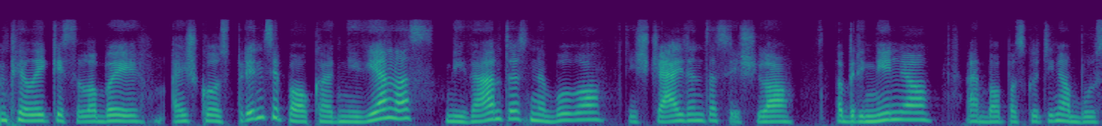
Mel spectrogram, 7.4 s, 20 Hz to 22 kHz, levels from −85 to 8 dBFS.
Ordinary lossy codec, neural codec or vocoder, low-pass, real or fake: Opus, 16 kbps; codec, 24 kHz, 0.9 kbps, WavTokenizer, large speech release; 10.8 kHz; fake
